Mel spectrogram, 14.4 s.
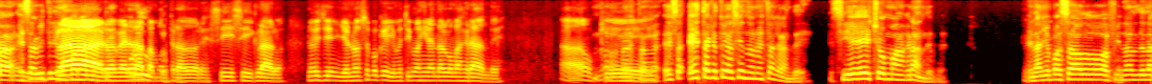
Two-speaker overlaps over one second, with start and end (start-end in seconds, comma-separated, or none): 0.7-2.3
